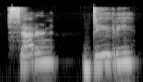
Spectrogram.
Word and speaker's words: Saturniidae: Instagram pretty much anywhere it's pronounced Saturn deity but you drop the D so it's Saturn is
